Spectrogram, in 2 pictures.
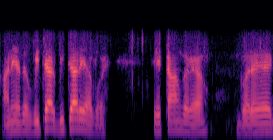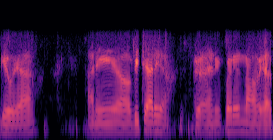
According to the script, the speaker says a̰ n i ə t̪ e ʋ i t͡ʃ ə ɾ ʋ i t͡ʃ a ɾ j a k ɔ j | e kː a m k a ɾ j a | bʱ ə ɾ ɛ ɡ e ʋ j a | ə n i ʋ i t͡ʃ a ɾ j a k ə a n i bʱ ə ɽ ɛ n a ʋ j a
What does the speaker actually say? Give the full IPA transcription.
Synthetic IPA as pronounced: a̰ n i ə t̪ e ʋ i t͡ʃ a ɾ ʋ i t͡ʃ a ɾ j a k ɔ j | e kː a m k ə ɾ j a | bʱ ə ɾ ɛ ɡ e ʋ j a | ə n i ʋ i t͡ʃ a ɾ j a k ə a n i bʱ ə ɾ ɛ n a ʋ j a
